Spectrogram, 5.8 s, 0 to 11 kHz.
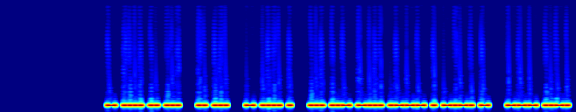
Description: Morse code, heard as a keyed tone, about 42 wpm, 700 Hz. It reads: THIS IS THE SUBJECT OF
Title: Sentences from Top 1000 Words - Review Part 4 - 45wpm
